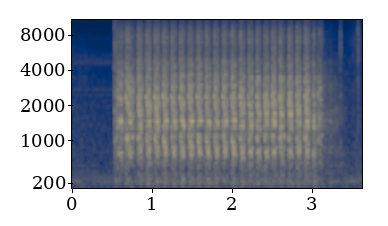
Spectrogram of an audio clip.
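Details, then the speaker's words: 2006 Suzuki GSX-R1000 in neutral, battery 12.23 V, spark and air present, no FI light or codes, after being laid down: starter spins at about three even compression pulses a second, never catches; cranks, no start. "I'll give it throttle and I got nothing so anyone out there knows anything it's not throwing any codes"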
